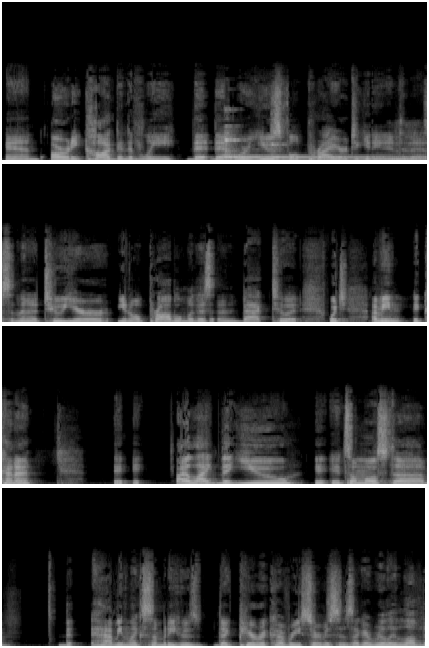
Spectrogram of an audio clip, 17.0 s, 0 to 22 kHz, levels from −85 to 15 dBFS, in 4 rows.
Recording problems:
garbled, watery; slightly; nothing above 11 kHz
doorbell; loud; from 2 to 3.5 s; peak 2 dB above the speech
abrupt cut into speech; at the end

